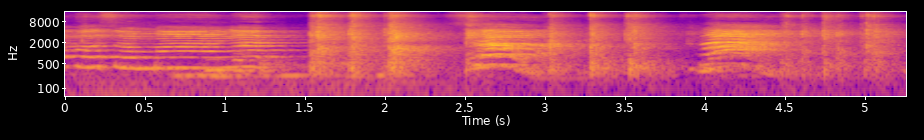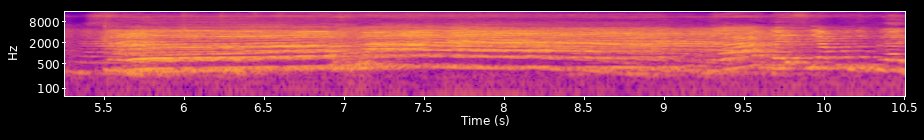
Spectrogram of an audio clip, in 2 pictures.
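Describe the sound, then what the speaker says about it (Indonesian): A first-grade class performs a rhythmic clapping chant, children's hands striking in quick patterned bursts between sung and chanted group voices, with a teacher's voice leading near the microphone. "Ya, tepuk semangat dulu ya."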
